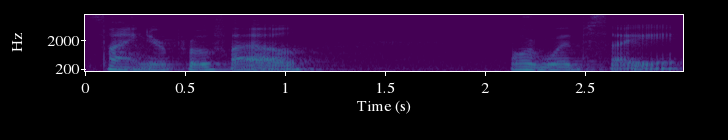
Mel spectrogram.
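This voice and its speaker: A woman with a German accent. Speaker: podcast host. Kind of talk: casual interview chat.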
